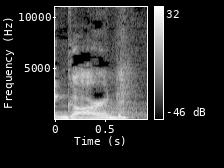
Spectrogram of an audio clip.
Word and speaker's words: guard: That would be guard. The U is silent.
